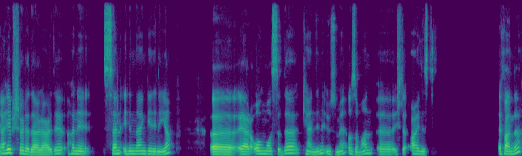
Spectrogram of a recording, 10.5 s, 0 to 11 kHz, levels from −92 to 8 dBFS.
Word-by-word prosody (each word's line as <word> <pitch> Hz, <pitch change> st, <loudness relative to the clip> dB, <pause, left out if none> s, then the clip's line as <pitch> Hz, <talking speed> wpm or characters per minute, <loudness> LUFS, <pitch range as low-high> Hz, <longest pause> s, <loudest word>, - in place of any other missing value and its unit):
Ya, 215 Hz, -, +1 dB
hep 255 Hz, +2 st, +7 dB
şöyle 210 Hz, -8 st, +1 dB
derlerdi. 160 Hz, +6 st, +2 dB
Hani, 195 Hz, -2 st, -1 dB, 0.2 s
"Sen 210 Hz, 0 st, 0 dB
elinden 195 Hz, +1 st, 0 dB
geleni 175 Hz, -2 st, 0 dB
yap. 240 Hz, +10 st, -1 dB, 0.8 s
Eee, -, -, +10 dB, 0.5 s
eğer 175 Hz, -1 st, +3 dB
olmazsa 190 Hz, -4 st, -1 dB
da 235 Hz, +2 st, 0 dB
kendini 190 Hz, +1 st, -2 dB
üzme." 180 Hz, +2 st, -4 dB
O -, -, -1 dB
zaman, 195 Hz, -, -4 dB
eee, 170 Hz, 0 st, -2 dB
işte, -, -, -5 dB
aynı 185 Hz, -3 st, -1 dB
s -, -, -13 dB, 1.3 s
Efendim? 200 Hz, -, +2 dB
190 Hz, 125 wpm, -21 LUFS, 175-210 Hz, 1.3 s, Eee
